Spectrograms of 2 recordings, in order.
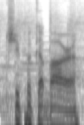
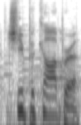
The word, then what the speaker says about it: Chupacabra: Chupacabara. Chap. I have literally got a pronunciation on my other monitor. Hold on. Chuka. Oh my god, this is bad. Chupacabra.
